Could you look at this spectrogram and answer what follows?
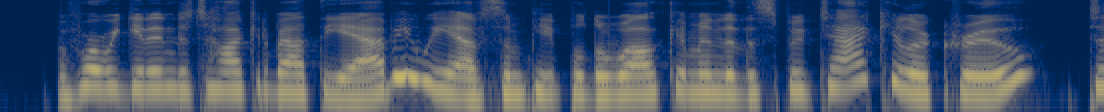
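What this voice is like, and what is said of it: Stuffy, congested voice from cold. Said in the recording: “You probably can tell by the sound of my voice that I have been hit by the evil demon known as summer cold ... my voice is going to be a little bit off and I sound a little stuffy ... my stuffiness”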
